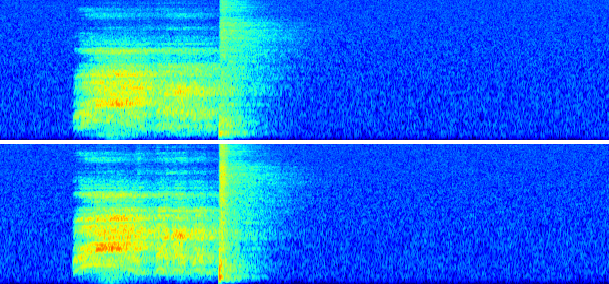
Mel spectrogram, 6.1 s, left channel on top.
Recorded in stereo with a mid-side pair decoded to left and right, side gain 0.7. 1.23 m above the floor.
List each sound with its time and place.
0.7 s laughter: 45° right, 2.5 m; by 2.1 s 30° right, 3 m
2.2 s a snare drum: 50° right, 0.5 m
